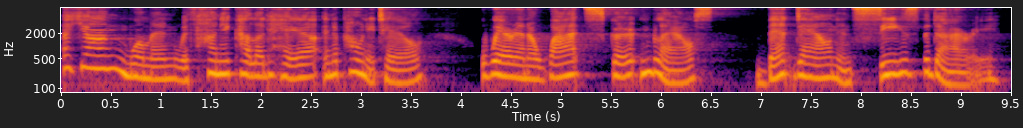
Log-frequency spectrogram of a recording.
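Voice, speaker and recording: Slow lowish female narrator in reverb. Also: animated, dark tone. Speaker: story narrator. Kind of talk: scripted pulp audio fiction narration. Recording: long reverberant echo.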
